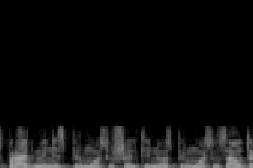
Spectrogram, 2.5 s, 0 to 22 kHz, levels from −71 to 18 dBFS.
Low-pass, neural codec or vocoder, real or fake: 5.4 kHz; none; real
